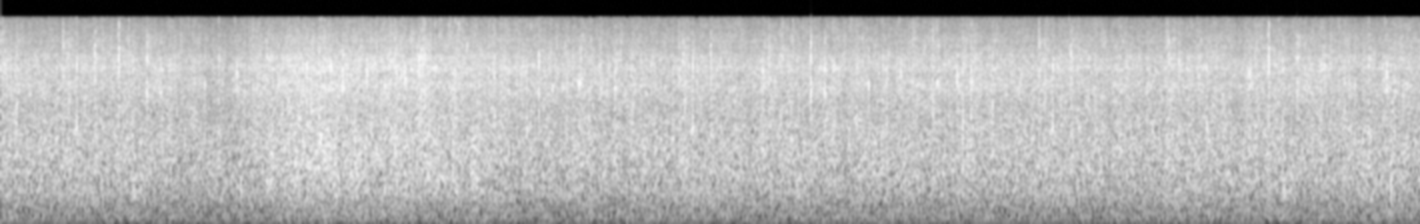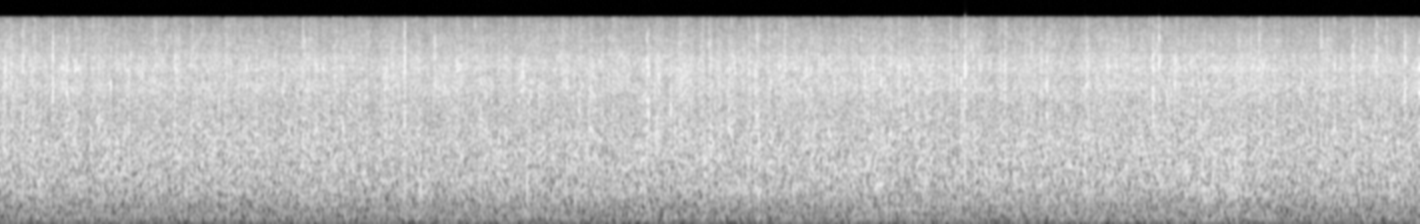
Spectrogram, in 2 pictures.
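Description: Steady rain falling and splashing on a wet tiled porch floor, a little heavier about three seconds in.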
